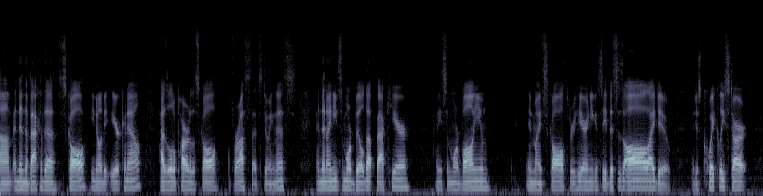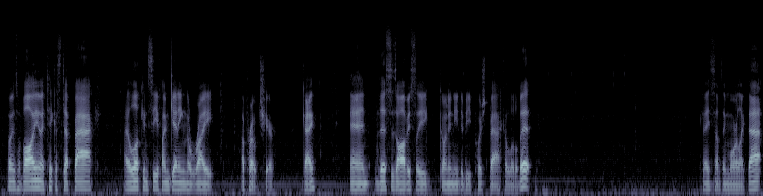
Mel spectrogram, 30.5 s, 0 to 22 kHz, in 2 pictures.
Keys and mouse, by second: 1.1 right click, 3.1-5.0 drag, 5.4 s, 5.5 click, 5.8 right click, 6.4 s, 6.4 click, 7.9 right click, 8.5 s, 9.4 right click, 9.8 click, 11.3-13.3 shift+drag, 14.6 shift+click, 15.3 right click, 17.8 alt+shift+right click, 19.4 ctrl+right click, 21.5-21.9 typing, 21.6 click, 22.3 right click, 22.6 ctrl+right click, 23.6 alt+click, 28.1 shift+click, 29.0 right click, 30.3 alt+right click.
